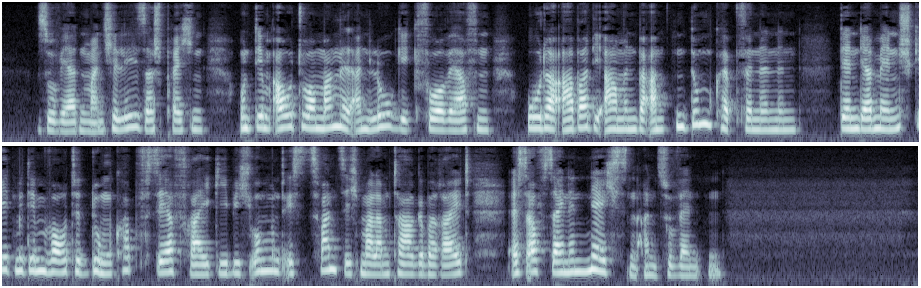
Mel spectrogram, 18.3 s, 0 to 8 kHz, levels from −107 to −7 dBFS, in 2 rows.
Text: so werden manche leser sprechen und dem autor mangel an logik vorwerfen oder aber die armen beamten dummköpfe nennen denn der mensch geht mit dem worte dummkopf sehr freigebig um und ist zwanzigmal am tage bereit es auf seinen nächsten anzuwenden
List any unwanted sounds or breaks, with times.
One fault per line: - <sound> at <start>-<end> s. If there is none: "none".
none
